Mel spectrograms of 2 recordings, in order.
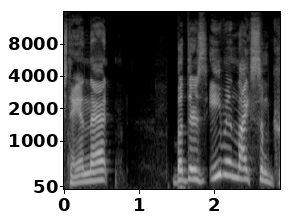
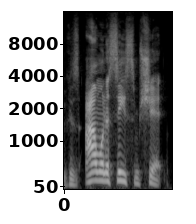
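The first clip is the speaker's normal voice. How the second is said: normal talking voice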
